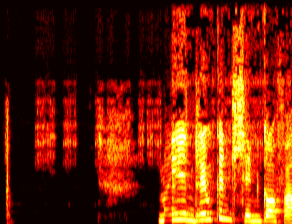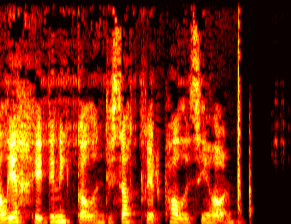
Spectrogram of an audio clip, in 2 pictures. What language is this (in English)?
Welsh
